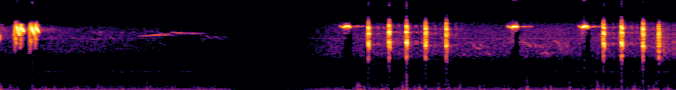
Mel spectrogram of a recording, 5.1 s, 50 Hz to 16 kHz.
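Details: Black redstart song in the Wittlich valley, 2018: a thin high whistle, then a quick dry crackle of five or six scratchy ticks, repeated twice in a quiet setting.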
